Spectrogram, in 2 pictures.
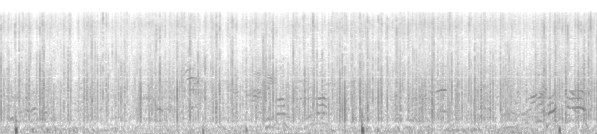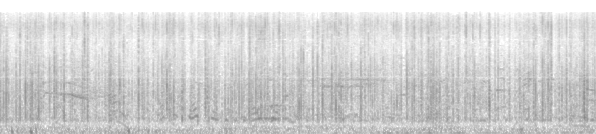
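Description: Steady rain pattering close to the microphone, with distant voices calling out and two sharp knocks, the louder one about four and a half seconds in.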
